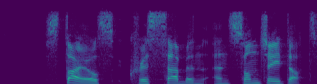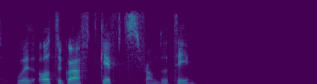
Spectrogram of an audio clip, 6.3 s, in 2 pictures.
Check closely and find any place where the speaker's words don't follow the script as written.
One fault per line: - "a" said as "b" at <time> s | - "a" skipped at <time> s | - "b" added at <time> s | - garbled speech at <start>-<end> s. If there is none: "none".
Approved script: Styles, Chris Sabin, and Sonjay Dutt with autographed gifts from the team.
none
